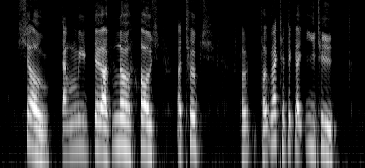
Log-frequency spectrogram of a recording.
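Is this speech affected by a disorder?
Yes: deafness; formerly hearing aids, now water-resistant cochlear implant with ear hook, cannot follow distant speakers; voice distorted when screaming at full volume, needs others' feedback on loudness.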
